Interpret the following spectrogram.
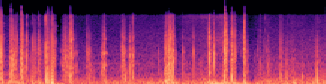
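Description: Microphone handling noise from a clip-on recording mic being fiddled with: a rapid, irregular run of knocks and rustles over a low rumble.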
